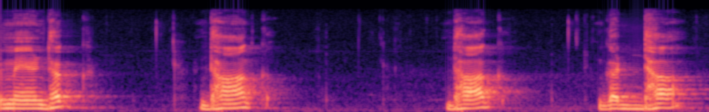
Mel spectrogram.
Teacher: अंदर से आती हुई वायु को जीभ की नोक से मूर्धा को स्पर्श करते हुए होता है। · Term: मूर्धन्य ध्वनि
